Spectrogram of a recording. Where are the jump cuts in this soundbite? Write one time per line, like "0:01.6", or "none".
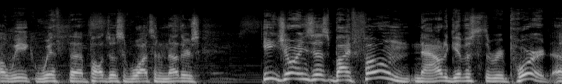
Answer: none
